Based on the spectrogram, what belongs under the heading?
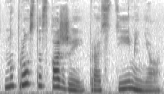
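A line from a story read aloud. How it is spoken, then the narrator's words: Thoughtful complaining under breath. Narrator (Russian): Сетовала она задумчиво самой себе под нос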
